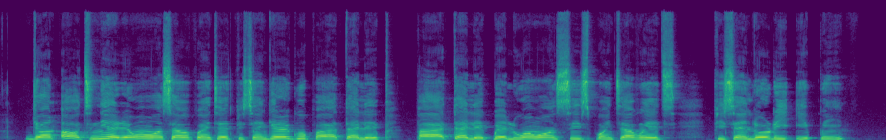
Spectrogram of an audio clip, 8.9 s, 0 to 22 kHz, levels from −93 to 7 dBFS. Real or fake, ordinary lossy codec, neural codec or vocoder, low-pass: real; none; none; none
